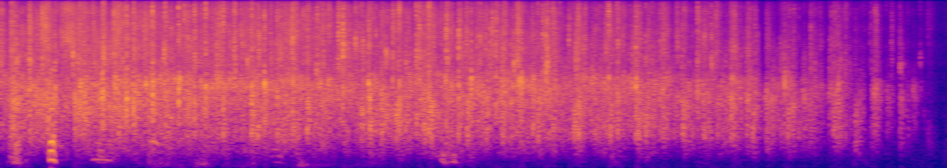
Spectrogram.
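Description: Sustained audience applause from a large crowd for author Daniel Kehlmann, dense steady clapping that continues for several seconds before thinning out and fading near the end.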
